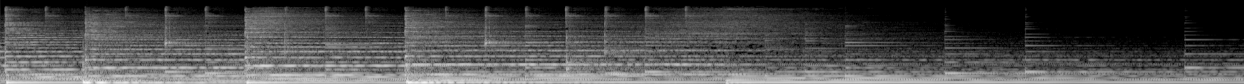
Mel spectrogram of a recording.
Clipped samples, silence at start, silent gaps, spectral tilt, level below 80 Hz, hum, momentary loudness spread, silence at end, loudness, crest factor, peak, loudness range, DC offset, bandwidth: under 0.1%; 0 s; none; -6 dB/octave; -22 dBFS; none; 13 LU; 0 s; -14 LUFS; 14 dB; 0 dBFS; 7 LU; under 0.1%; 15.5 kHz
